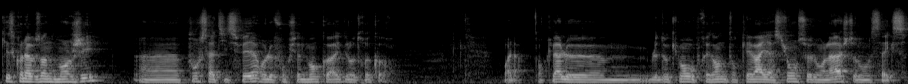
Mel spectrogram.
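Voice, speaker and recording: Delivered at a fairly quick pace with long, frequent pauses, the speech carries audible room echo and noticeable background noise. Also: man, medium pitch for a man. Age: 30s. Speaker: middle school science teacher. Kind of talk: lecture. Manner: fast; hesitant, many fillers.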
